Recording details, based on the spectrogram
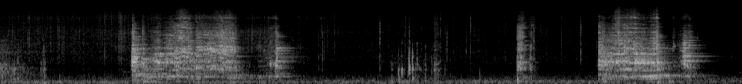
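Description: Breakfast being scraped and lifted off a Blackstone griddle at a campsite, with two loud bursts of sizzling scraping and several short clinks and taps in between against a quiet background.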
